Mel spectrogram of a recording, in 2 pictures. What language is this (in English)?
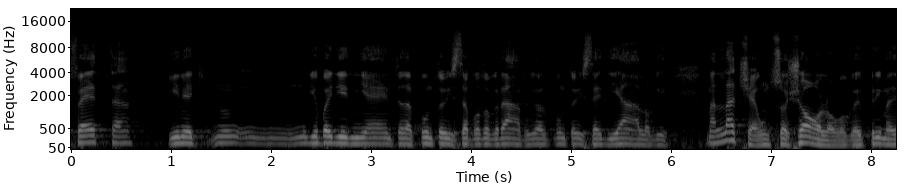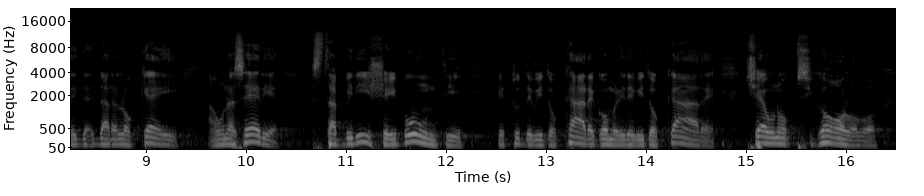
Italian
